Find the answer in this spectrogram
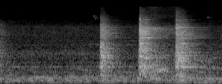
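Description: Doppelmayr detachable six-seat chairlift running through its station: three sharp metallic knocks in quick succession about a second in, each with a brief metallic ring, over the steady running noise of the lift.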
